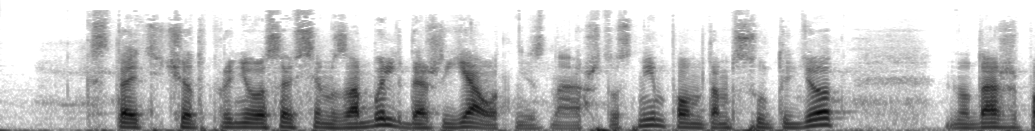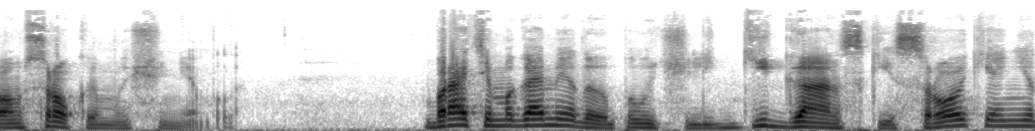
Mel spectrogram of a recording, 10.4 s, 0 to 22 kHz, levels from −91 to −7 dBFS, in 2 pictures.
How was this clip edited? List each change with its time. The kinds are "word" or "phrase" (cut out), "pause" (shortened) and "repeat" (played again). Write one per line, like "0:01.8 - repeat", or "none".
none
